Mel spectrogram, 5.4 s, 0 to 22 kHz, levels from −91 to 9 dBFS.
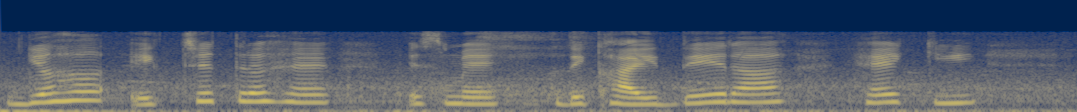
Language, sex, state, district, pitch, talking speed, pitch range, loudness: Hindi, female, Madhya Pradesh, Dhar, 250 Hz, 110 wpm, 215-270 Hz, -18 LUFS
